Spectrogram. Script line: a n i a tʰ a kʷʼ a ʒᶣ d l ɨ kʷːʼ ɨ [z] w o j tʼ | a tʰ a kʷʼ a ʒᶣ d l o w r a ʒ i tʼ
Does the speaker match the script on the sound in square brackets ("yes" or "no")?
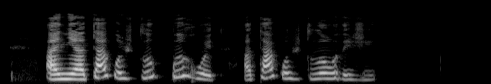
no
